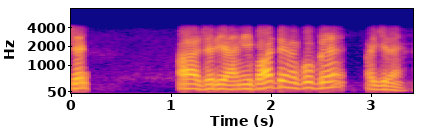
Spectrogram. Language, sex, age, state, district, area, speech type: Tamil, male, 30-45, Tamil Nadu, Madurai, rural, conversation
